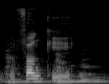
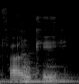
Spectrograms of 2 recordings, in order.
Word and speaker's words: Pfunke: 30 appointment with dr pafunke oh sorry the p is silent dr funky yeah sure i'll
